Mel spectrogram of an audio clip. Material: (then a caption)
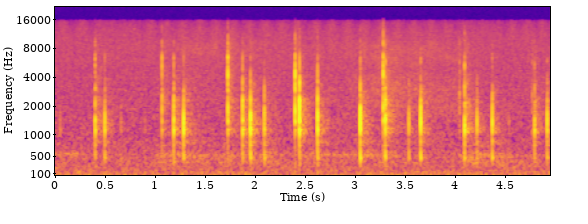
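Cardboard. Long nails tap and scratch on a pink cardboard Mojave hairbrush box, hollow packaging with the brush inside, held up close. About 21 quick, dry taps sound over five seconds. They are quiet and crisp, centered around 1.4 kHz with bright edges, and die away instantly with no ring.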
